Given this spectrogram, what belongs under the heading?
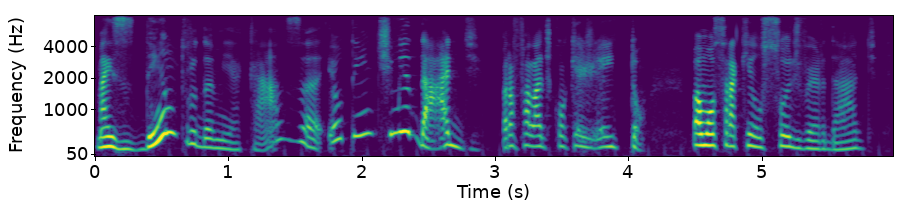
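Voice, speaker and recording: In an interview, a female psychologist guest teaches about relationships, asking rhetorical questions and performing example exchanges. Her pitch is medium but swings widely, and she keeps a moderate pace. There's no room sound, and the recording is studio grade.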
